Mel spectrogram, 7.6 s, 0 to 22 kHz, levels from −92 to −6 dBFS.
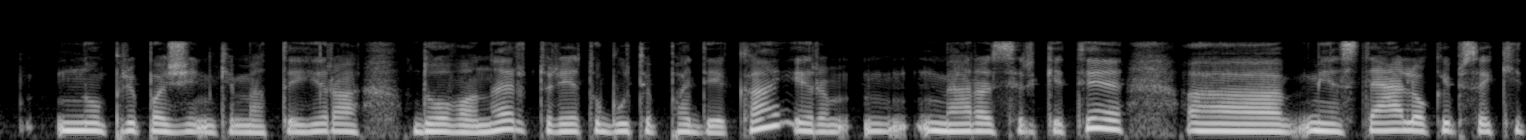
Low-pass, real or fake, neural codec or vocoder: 7.2 kHz; real; none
